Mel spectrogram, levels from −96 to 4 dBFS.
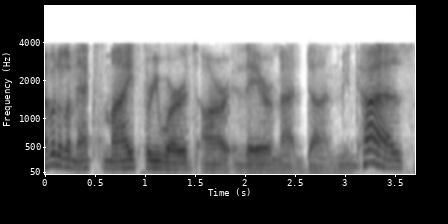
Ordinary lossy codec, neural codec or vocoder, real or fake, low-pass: AAC, 16 kbps; codec, 24 kHz, 0.9 kbps, WavTokenizer, medium speech release version 1; fake; 7.2 kHz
